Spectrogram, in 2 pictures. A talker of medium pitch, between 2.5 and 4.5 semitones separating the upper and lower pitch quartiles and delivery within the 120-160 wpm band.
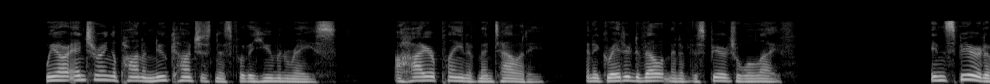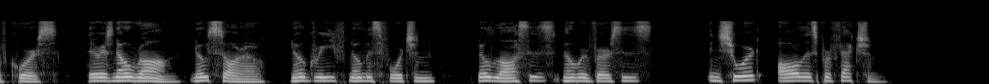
Yes: medium, 155 Hz; average, 3.6 semitones; average, 140 wpm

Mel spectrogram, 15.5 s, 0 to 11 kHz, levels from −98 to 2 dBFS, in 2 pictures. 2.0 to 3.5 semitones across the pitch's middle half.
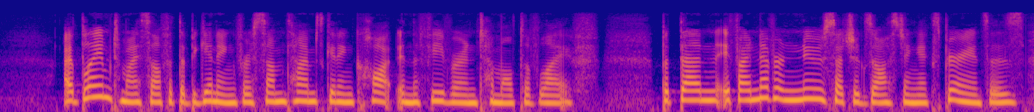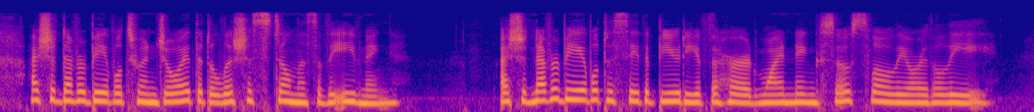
Yes: average, 3.2 semitones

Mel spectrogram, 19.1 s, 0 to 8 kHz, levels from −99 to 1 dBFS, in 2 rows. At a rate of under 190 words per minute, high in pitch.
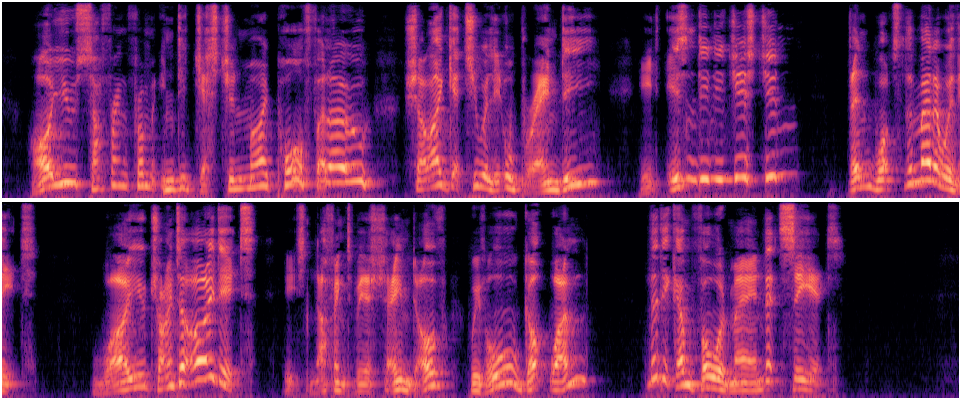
Yes: average, 155 wpm; high, 195 Hz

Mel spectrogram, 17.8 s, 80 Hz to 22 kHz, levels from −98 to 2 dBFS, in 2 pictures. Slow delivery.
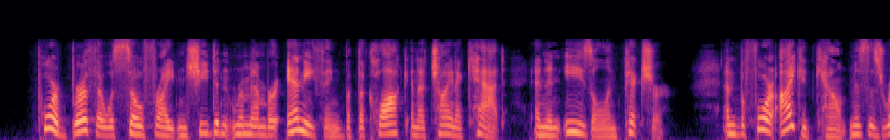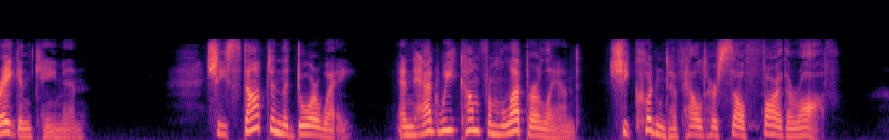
No: average, 165 wpm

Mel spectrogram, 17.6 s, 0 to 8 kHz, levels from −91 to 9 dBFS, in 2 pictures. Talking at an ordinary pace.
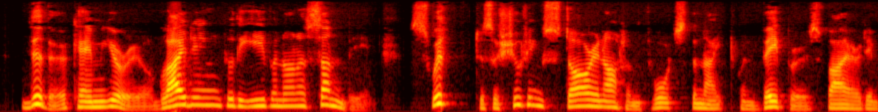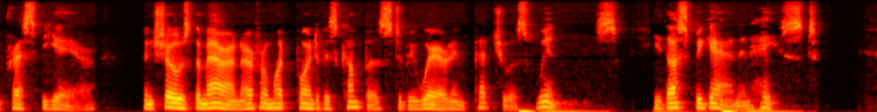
Yes: average, 155 wpm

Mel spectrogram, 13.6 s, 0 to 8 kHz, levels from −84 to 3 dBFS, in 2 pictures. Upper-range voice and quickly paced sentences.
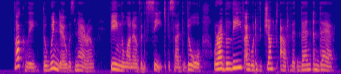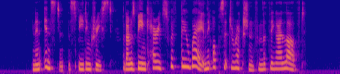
Yes: high, 205 Hz; fast, 215 wpm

